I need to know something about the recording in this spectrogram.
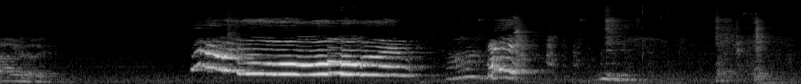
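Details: Female Siberian Husky reacting after being apart from its owners: one long, wavering howl of about two seconds, slightly falling, followed by short rising yelps and whines, with faint human voices in the background.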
